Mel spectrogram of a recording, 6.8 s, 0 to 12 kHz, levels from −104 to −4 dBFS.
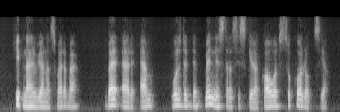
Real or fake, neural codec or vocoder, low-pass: fake; codec, 16 kHz, 0.4 kbps, LongCat-Audio-Codec; 7.2 kHz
